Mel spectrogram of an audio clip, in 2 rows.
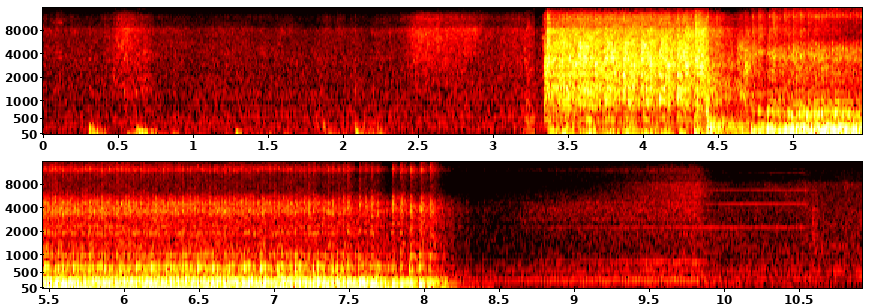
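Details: Mk1 Rabbit with ABA turbo and DQ250 DSG swap on E85, after grounding coil: short crank catches, flares up, settles into smooth even loud idle before shutoff; normal start and idle.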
